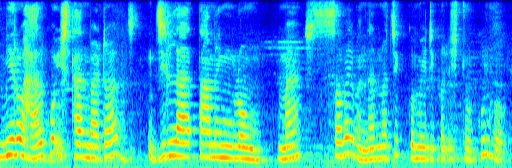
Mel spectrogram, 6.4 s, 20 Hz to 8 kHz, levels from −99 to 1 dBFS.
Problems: none marked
